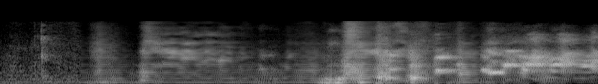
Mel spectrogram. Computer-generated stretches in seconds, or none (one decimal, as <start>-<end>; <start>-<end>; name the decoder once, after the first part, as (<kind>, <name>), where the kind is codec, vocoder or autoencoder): 0.8-6.0 (vocoder, Vocos)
